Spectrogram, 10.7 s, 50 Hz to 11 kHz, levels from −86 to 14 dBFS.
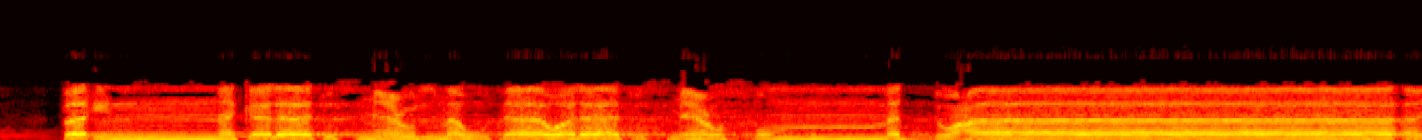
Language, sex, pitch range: Arabic, male, 185-190 Hz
